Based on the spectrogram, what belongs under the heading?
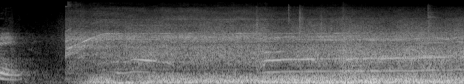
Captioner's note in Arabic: هبوب الرياح; يصرخ في الخوف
